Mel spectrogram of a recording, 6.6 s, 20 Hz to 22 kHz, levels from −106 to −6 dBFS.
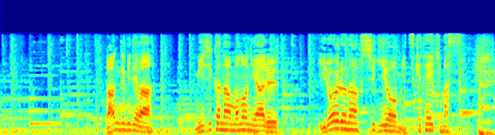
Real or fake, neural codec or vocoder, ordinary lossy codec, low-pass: real; none; none; none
